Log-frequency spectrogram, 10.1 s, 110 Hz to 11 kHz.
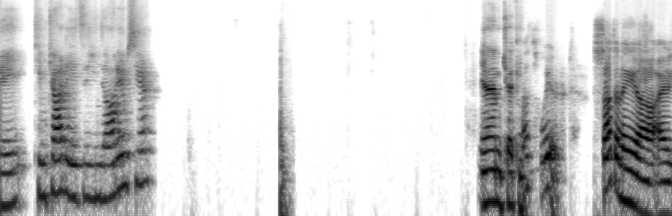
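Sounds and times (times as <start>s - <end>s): short knock: 4.2s - 4.4s.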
